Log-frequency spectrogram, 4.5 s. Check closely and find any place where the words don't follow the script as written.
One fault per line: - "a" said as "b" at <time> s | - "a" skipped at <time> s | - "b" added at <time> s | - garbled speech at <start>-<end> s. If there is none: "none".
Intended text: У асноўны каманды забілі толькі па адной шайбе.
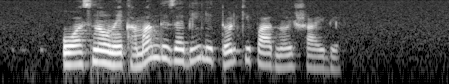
none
